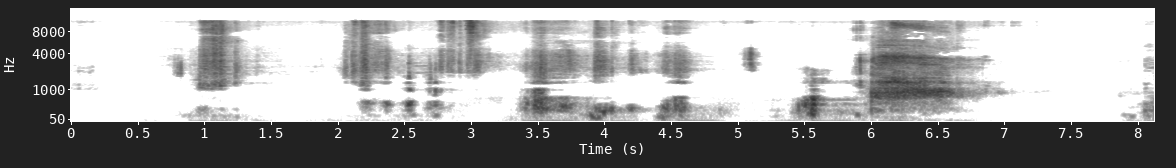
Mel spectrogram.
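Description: Close-miked eating sounds of cold noodles in red chili oil being slurped up and chewed. A short slurp comes about a second in, then a run of wet smacks and clicks, then a longer slurp about six seconds in.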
